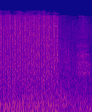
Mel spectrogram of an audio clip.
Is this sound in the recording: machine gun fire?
yes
